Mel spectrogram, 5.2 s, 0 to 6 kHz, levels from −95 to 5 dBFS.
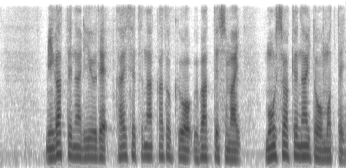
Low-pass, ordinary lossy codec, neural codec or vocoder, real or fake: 5.4 kHz; none; vocoder, 44.1 kHz, 128 mel bands, Pupu-Vocoder; fake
